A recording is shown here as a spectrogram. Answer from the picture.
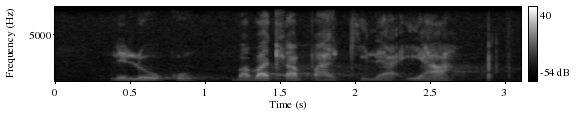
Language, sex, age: Southern Sotho, male, 18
